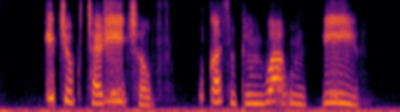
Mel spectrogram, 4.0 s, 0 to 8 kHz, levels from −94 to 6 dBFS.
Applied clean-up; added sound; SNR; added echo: neural diffusion model UNIVERSE++.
